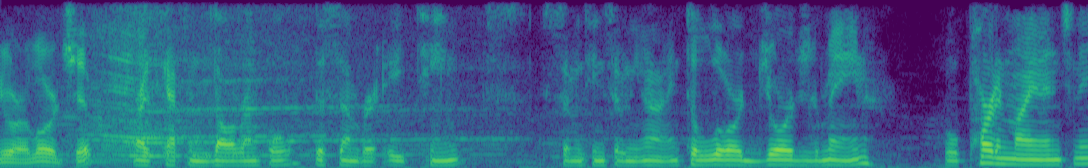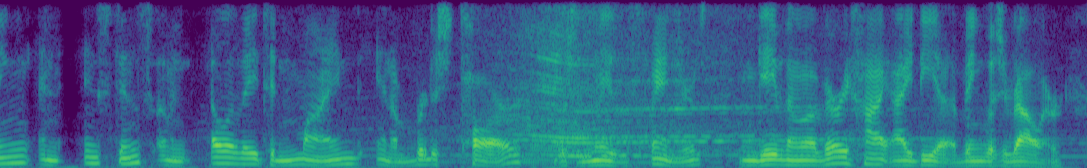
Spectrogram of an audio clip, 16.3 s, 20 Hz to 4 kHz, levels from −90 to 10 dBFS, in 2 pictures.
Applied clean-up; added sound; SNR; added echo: none; Accelerating, revving, vroom; 14 dB; none.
